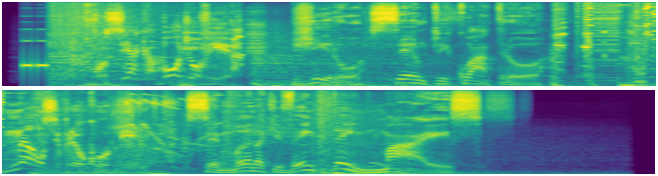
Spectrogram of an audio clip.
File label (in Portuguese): Vinheta Falada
